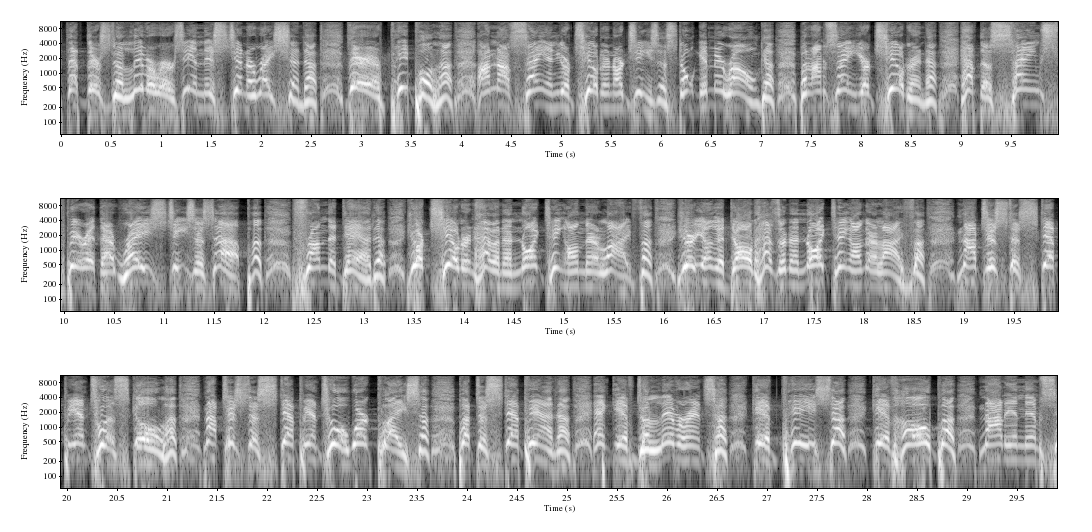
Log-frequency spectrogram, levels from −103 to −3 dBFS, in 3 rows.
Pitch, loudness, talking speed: 390 Hz, -11 LUFS, 165 wpm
